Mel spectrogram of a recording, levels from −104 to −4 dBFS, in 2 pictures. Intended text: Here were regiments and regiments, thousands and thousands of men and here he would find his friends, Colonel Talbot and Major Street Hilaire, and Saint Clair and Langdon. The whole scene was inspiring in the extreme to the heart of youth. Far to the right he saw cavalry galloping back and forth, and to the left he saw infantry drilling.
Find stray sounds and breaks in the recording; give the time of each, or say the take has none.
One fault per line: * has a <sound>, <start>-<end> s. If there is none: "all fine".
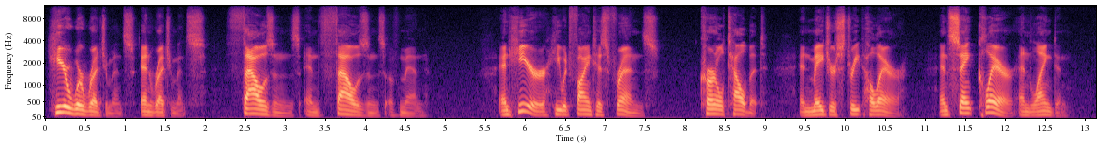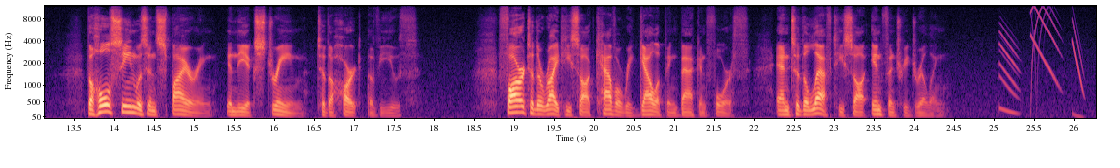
* has a chirp, 25.1-26.1 s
